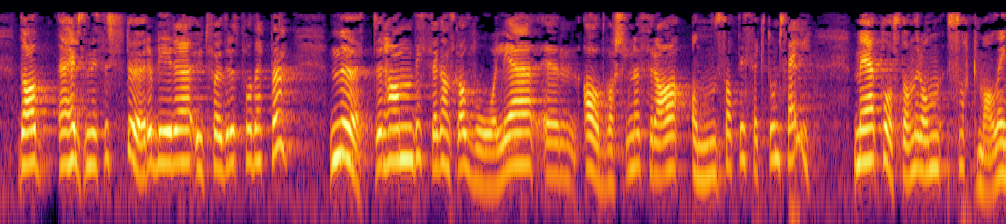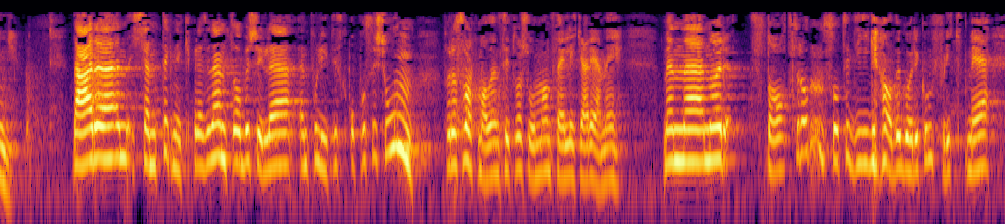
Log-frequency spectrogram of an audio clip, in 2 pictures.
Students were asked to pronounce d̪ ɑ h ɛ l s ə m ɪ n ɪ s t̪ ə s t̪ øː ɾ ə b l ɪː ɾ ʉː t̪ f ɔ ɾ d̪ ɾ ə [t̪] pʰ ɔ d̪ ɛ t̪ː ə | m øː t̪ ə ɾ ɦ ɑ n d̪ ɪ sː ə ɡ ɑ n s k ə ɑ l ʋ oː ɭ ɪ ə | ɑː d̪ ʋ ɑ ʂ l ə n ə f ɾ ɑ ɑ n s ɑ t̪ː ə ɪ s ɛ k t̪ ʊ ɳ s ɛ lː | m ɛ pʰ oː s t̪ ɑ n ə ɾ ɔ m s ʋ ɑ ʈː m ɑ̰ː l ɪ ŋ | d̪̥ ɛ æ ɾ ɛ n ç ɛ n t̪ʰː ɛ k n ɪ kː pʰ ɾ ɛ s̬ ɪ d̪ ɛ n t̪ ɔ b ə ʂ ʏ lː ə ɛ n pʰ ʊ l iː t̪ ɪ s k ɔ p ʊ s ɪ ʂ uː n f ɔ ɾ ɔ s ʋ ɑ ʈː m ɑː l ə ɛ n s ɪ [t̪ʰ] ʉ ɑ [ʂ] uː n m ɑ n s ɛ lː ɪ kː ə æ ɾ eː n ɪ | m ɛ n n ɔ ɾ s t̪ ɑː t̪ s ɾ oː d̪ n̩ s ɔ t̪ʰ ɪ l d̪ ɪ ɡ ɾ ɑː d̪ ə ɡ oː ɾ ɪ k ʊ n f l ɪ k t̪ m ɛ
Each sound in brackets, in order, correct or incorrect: correct, incorrect: t̪, correct

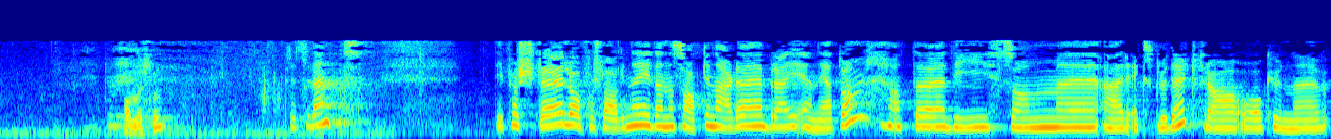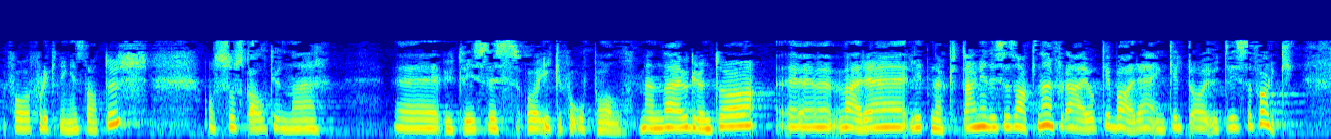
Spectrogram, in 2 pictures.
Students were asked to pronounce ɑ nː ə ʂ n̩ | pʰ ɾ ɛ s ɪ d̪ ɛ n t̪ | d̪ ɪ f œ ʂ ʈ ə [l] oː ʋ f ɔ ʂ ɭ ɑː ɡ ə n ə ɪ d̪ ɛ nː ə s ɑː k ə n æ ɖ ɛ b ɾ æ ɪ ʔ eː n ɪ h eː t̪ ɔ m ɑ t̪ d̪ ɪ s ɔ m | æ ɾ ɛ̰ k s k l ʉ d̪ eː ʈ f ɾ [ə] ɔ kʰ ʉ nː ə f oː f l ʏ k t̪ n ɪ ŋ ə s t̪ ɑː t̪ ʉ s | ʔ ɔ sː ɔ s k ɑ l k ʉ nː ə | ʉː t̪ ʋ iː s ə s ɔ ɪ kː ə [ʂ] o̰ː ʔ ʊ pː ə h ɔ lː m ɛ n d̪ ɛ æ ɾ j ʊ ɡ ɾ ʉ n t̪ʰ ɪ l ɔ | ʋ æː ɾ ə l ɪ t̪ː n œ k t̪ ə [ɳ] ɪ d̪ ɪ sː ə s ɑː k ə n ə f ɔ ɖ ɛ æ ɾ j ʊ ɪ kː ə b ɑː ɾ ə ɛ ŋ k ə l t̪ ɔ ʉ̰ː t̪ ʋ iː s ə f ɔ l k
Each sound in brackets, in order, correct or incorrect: correct, incorrect: ɑ, incorrect: f, correct

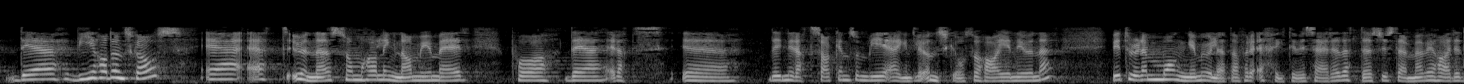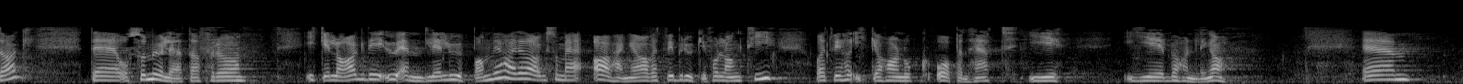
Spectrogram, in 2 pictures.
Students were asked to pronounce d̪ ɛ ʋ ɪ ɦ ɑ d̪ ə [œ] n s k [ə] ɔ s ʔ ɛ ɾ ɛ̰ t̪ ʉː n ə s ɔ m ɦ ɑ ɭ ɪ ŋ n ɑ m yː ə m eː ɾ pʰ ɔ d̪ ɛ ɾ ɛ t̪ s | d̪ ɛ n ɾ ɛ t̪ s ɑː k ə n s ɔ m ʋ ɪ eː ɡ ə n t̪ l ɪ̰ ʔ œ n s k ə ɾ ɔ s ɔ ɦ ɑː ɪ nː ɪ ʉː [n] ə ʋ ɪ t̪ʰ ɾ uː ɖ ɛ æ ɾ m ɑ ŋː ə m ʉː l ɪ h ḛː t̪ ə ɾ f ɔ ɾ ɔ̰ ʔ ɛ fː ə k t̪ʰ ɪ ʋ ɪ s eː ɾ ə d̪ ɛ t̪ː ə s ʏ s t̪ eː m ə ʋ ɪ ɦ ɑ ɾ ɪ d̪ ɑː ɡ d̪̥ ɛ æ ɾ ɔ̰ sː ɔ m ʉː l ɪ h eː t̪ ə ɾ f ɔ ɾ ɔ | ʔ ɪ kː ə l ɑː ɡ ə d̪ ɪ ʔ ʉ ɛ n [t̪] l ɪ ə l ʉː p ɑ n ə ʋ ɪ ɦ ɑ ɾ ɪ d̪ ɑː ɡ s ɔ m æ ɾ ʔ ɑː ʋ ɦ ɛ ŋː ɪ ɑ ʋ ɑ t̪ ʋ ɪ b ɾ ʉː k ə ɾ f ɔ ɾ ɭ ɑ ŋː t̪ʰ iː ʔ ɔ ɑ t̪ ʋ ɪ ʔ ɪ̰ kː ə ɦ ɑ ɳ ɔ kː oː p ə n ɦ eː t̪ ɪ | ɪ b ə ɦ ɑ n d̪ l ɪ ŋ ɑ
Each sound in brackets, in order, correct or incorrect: correct, incorrect: ɑ, correct, incorrect: d̪

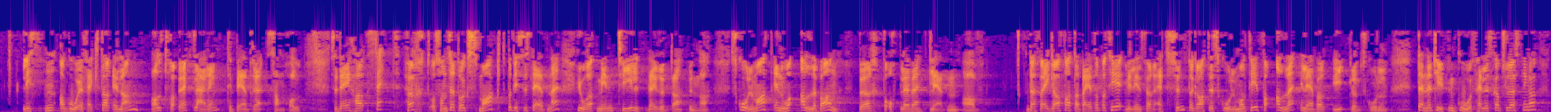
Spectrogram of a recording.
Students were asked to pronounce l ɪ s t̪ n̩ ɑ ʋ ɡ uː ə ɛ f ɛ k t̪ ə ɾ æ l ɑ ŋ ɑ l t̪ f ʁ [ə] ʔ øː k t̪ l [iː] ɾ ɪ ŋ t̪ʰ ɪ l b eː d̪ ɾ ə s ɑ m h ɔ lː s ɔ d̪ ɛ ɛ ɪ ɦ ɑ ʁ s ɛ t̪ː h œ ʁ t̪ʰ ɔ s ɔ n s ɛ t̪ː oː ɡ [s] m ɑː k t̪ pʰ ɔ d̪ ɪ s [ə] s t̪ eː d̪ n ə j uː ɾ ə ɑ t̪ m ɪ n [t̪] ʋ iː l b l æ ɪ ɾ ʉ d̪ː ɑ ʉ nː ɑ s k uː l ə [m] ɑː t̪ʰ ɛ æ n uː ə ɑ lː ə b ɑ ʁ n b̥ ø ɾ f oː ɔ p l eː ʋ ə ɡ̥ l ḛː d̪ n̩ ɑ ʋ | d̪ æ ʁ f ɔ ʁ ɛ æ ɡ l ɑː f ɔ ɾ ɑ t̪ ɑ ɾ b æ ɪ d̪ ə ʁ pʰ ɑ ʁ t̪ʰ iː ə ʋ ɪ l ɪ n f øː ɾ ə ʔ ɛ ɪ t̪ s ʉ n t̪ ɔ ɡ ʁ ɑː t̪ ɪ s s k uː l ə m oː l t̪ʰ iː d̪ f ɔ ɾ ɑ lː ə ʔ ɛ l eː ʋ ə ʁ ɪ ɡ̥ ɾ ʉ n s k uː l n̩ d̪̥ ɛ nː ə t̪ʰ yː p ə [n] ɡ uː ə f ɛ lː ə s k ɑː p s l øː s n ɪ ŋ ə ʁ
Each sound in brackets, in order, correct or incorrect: incorrect: ɑ, incorrect: æː, correct, correct, incorrect: t̪ʰ, correct, correct

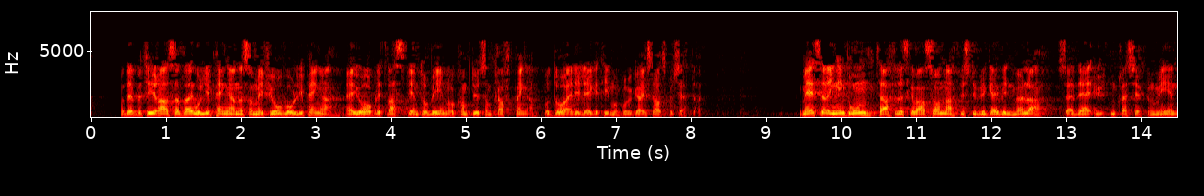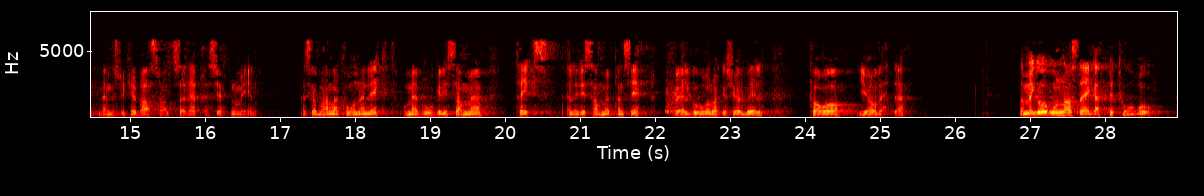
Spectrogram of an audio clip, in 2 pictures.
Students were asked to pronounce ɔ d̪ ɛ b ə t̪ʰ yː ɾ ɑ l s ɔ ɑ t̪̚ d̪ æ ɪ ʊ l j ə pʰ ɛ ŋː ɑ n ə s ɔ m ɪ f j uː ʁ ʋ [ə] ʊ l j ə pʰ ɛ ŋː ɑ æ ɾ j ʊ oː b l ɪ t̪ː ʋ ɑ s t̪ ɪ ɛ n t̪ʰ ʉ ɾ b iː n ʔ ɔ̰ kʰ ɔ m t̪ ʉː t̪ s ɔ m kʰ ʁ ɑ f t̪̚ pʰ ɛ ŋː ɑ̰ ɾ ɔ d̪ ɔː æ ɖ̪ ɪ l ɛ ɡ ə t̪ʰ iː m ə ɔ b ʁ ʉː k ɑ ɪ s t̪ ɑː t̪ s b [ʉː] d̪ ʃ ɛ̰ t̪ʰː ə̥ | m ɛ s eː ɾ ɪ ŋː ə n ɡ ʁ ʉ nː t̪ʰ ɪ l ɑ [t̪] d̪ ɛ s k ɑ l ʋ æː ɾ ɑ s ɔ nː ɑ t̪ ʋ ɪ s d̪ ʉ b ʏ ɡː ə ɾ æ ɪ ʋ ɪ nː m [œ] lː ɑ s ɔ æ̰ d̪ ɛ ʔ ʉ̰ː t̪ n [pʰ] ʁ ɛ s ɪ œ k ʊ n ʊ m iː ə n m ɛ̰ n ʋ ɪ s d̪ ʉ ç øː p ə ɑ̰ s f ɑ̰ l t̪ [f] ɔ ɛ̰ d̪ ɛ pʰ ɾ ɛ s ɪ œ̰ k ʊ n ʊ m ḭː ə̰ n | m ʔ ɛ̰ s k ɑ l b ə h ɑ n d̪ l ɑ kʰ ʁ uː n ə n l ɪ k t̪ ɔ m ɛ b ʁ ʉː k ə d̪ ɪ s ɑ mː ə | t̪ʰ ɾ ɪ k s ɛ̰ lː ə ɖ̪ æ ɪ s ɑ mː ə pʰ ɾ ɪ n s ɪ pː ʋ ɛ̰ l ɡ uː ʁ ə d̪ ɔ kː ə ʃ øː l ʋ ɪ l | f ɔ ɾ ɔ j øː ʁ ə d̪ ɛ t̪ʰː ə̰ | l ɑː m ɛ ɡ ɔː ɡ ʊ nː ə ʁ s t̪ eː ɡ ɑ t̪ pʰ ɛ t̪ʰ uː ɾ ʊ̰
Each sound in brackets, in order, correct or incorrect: incorrect: ɑ, incorrect: ʉ, correct, correct, correct, incorrect: s

